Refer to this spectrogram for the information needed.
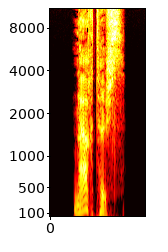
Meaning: genitive of Nachtisch
- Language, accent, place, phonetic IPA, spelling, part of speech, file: German, Germany, Berlin, [ˈnaːxˌtɪʃs], Nachtischs, noun, De-Nachtischs.ogg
